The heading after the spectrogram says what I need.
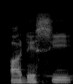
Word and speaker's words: Odyssey: So there's this rapper called Odyssey, Odd IC. It's spelled Odd IC.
